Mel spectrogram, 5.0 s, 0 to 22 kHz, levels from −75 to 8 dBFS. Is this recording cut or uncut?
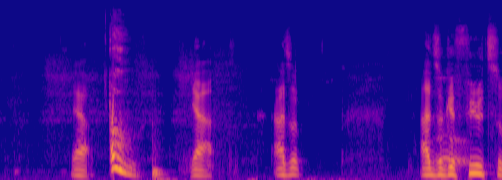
cut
